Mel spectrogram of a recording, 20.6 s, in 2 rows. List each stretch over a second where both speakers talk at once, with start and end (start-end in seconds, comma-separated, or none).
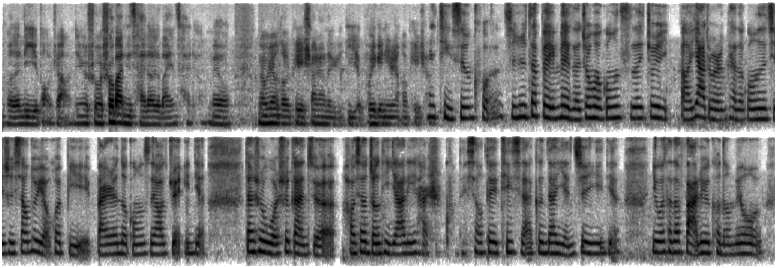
none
